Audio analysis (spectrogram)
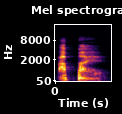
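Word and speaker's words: Abba: 알파가 성경에서 아버지란 뜻이에요 근데 발음이 우리나라랑 똑같아요 발음이 아빠예요 그니까 유대인들은 아빠를 아빠라고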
